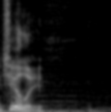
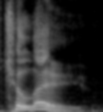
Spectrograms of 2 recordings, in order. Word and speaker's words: Chile: me all the time when I would say chili plug in it's Chile okay okay touche touche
